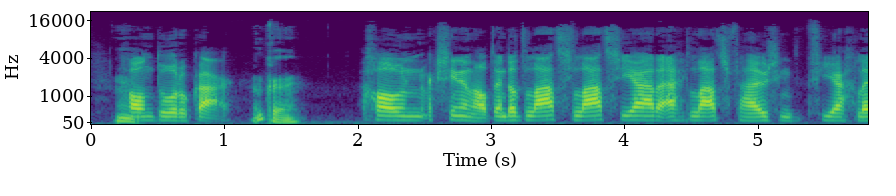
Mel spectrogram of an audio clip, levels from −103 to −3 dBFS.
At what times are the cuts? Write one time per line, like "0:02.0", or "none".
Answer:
0:01.1
0:02.5
0:03.2
0:03.6
0:04.5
